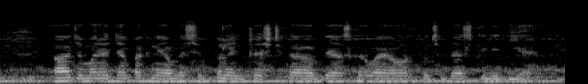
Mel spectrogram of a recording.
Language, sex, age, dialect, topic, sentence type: Hindi, male, 18-24, Marwari Dhudhari, banking, statement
